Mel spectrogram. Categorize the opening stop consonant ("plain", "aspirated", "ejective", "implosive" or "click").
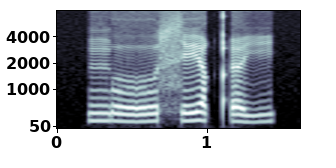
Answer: ejective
